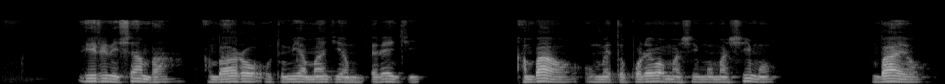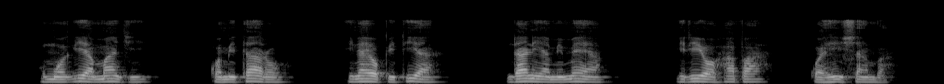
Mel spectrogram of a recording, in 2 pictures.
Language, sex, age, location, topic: Swahili, male, 50+, Nairobi, agriculture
